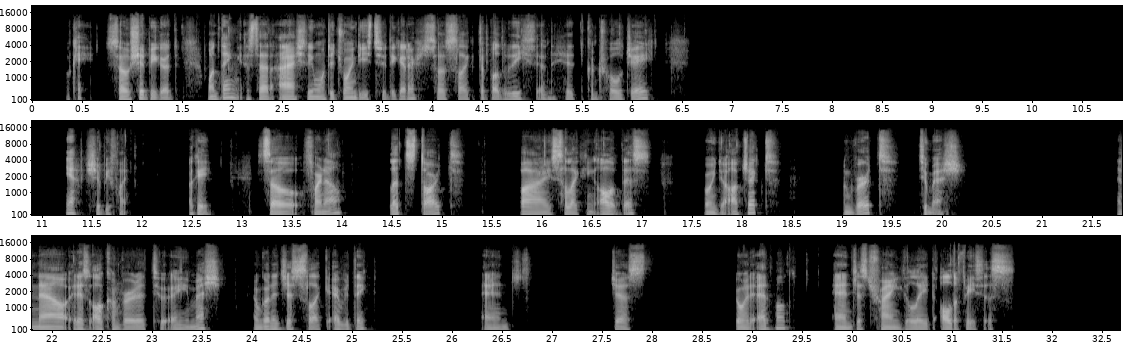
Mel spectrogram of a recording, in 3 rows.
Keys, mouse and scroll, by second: 0.6 middle click, 0.9 shift+middle click, 1.4 click, 1.8 shift+middle click, 2.3-3.9 shift+drag, 3.9 ctrl+j, 4.5 a, 4.9 click, 4.9 a, 5.0 g, 5.8 click, 6.4 middle click, 6.4 g, 6.7 g, 7.4 middle click, 7.4 a, 7.4 g, 8.2 middle click, 9.2 shift+middle click, 9.6-11.0 middle drag, 11.7 shift+middle click, 11.7 shift+a, 11.9 middle click, 12.7 shift+middle click, 12.7 a, 13.6 middle click, 13.6 a, 14.4 click, 14.4 a, 16.5-20.6 drag, 28.4 a, 28.4 3.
